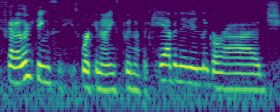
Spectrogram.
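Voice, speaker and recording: Her intonation is lively as this woman rushes along at a very fast pace. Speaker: sewing vlogger. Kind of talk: live stream sewing chat. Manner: soft-spoken; casual, chatty.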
